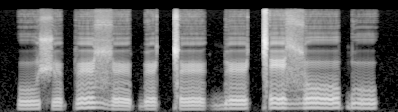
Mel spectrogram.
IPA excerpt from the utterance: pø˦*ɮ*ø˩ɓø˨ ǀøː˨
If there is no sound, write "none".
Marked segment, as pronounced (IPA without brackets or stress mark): ɮ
